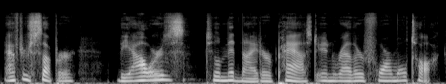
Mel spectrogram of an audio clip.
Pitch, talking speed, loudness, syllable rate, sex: 170 Hz, 160 wpm, -17 LUFS, 5.0 syllables/s, male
